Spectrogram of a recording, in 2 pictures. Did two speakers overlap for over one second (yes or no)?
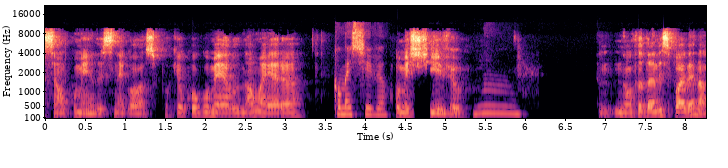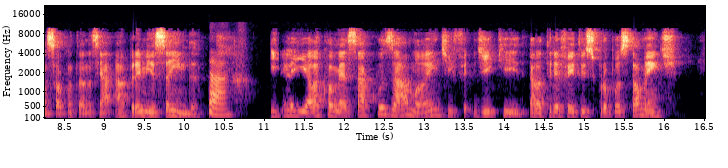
no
